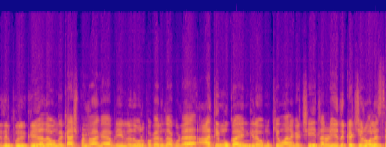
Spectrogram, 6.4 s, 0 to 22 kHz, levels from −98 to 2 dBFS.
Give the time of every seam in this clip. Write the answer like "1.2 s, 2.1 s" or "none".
none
